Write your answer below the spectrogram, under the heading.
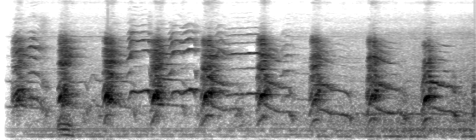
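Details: German Spitz puppy giving a quick series of about nine sharp, high yips, each a short rising-falling bark about half a second apart, with a faint low hum underneath.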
